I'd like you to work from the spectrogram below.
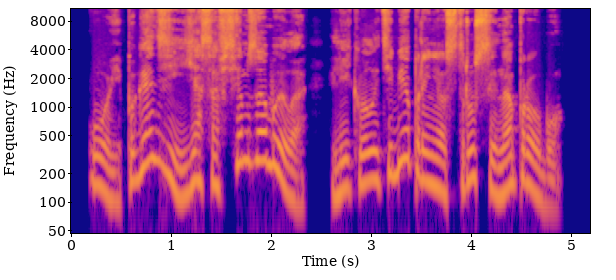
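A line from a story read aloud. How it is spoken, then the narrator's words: Exclaiming. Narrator (Russian): воскликнула Адельхейд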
